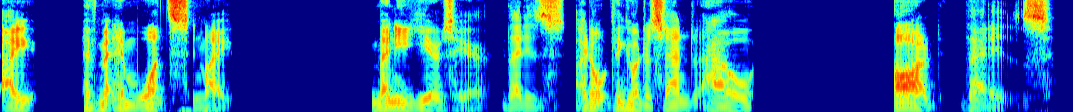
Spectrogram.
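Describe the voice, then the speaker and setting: A man puts on a raspy character voice at a fairly low pitch with ordinary pitch variation. He talks very slowly with long, frequent pauses and big swings in loudness. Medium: actual play. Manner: casual, flustered.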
